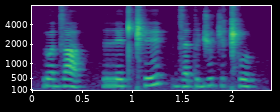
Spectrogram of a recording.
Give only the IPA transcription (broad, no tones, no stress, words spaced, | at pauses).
ɾʊɐ̯d͡za | ret ǁʰe | d͡zætəd͡ʒʊ t͡ʃaǁʰʊ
